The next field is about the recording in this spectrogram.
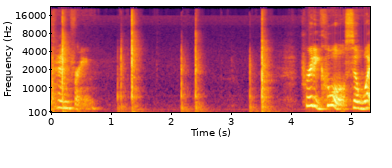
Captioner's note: solid tapping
